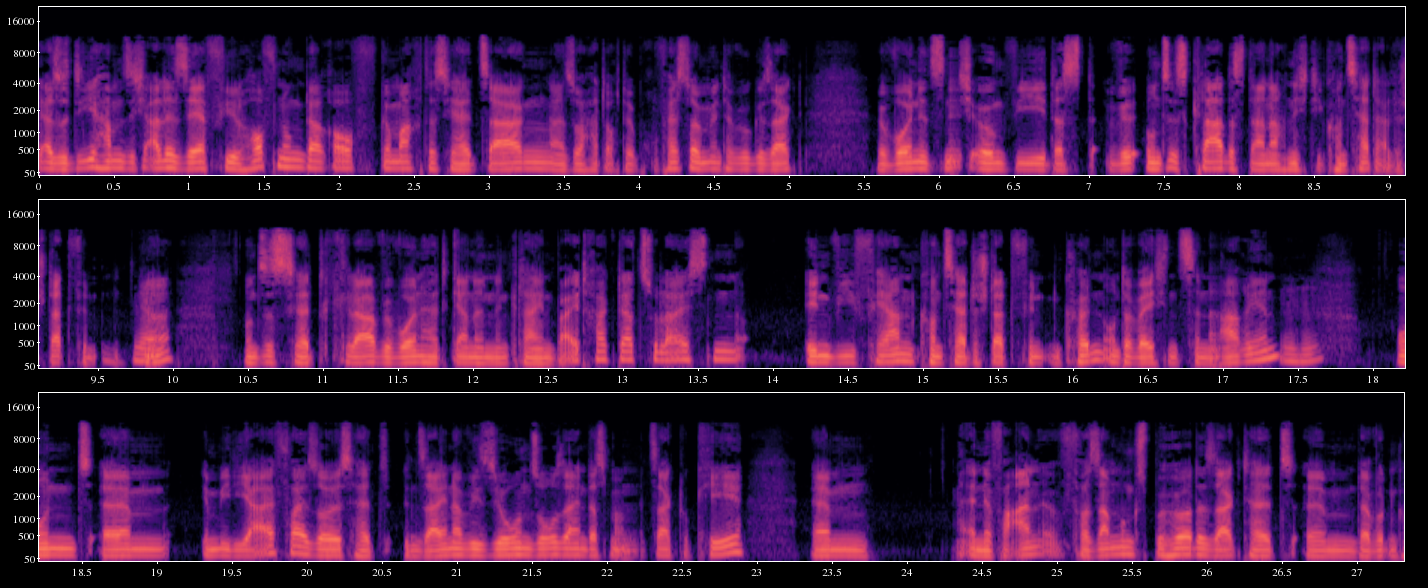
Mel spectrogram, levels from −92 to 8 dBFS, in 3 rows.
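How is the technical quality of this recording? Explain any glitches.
The speech is rough and grainy throughout, and three brief smeared dropouts break it up.

Throughout, noise sits between the voice's harmonics and the top band sounds thin and synthetic. This is likely low-delay AAC compression at a rate that fits about 32 kbps: short frames resolve pitch poorly. It is steady, unlike the dropouts.

At 6.07 s, after "gesagt wir wollen jetzt" and before "irgendwie dass wir uns", AAC frame loss with concealment replaces about 60 ms with a smeared, phasey patch rebuilt from the last good spectrum. At 16.91 s, after "stattfinden können unter welchen", there is a similar 60 ms patch. From 22.05 to 22.28 s, after "so sein dass" and before "sagt okay ähm eine", 140 ms of losses spread over 160 ms, with the longest run about a tenth of a second. These are brief local smears, not silent gaps or clicks.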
